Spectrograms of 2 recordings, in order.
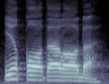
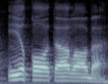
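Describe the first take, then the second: The two takes are said the same way.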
